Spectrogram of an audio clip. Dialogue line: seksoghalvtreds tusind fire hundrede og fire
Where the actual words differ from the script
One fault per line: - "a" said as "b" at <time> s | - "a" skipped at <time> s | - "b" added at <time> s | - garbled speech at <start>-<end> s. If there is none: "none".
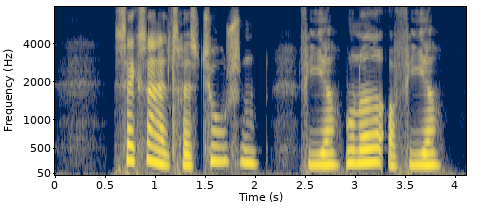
none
